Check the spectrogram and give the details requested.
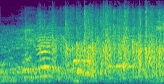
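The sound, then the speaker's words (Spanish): A church audience applauds loudly and steadily for the Lord during a sermon, dense clapping, with a voice briefly rising over the ovation early on. “Alguien le da un aplauso fuerte al Señor.”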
